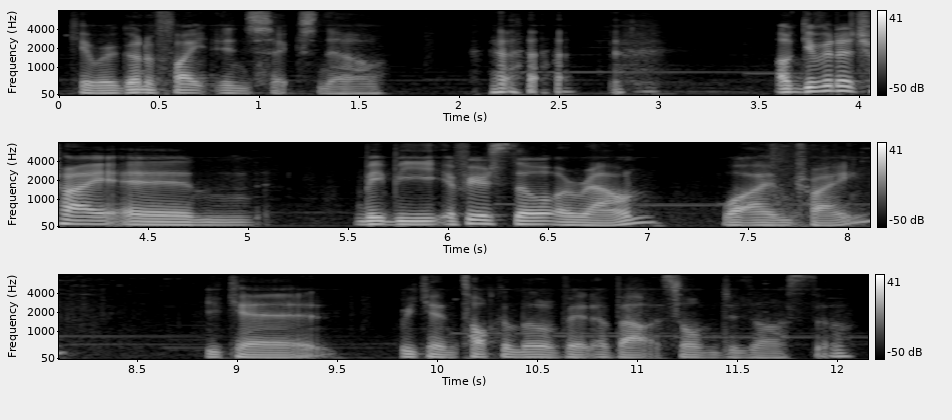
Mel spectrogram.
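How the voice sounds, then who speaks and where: A sick man with a stuffy, nasal voice and a cough chats casually on a live stream while gaming, reading viewer comments aloud. He speaks unhurriedly in a low voice, with soft music playing in the background.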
